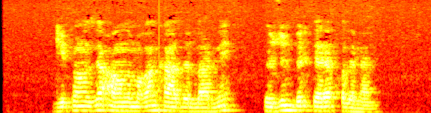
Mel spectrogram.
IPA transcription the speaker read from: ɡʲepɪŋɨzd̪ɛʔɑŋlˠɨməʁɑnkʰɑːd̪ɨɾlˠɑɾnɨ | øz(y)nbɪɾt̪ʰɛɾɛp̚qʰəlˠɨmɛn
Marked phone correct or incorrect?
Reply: correct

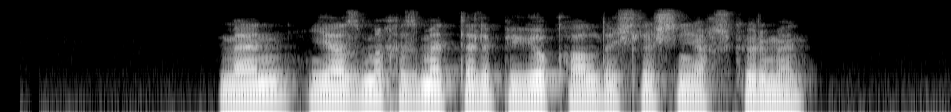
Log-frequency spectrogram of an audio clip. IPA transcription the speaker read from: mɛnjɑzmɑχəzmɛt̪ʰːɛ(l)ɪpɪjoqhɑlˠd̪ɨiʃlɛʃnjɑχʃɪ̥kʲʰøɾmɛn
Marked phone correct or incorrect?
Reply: correct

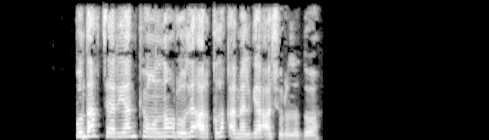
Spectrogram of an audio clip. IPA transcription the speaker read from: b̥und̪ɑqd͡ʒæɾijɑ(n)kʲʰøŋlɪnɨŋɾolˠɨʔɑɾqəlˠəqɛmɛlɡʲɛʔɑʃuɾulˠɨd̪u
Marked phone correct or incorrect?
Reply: correct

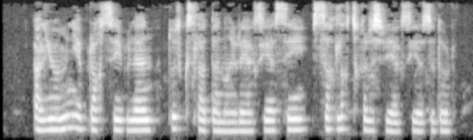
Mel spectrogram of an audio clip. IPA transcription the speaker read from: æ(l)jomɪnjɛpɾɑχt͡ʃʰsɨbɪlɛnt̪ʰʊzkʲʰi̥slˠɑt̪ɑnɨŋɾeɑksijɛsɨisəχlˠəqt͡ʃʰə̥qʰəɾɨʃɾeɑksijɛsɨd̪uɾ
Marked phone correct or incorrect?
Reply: correct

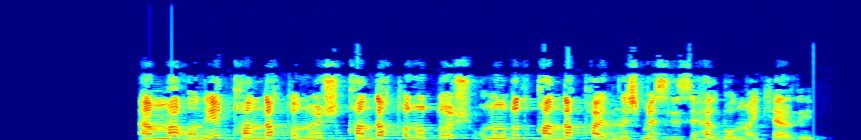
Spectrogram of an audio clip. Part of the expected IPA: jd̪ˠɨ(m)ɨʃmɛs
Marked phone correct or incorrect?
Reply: incorrect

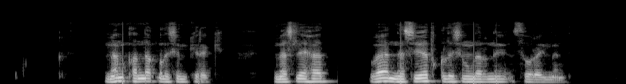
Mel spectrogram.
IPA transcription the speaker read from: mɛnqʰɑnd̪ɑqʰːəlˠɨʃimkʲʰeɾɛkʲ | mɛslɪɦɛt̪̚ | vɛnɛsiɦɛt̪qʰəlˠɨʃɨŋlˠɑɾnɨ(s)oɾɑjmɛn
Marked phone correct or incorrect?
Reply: correct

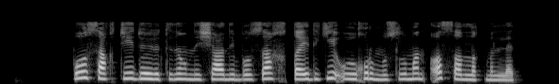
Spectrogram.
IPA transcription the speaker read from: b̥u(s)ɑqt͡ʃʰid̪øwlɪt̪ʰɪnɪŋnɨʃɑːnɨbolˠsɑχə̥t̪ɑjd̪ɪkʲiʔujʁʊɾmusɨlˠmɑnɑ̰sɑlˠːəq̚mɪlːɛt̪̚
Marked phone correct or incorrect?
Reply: correct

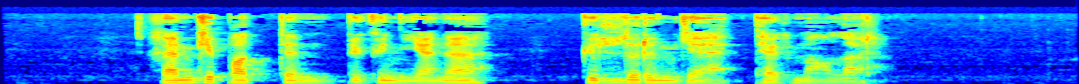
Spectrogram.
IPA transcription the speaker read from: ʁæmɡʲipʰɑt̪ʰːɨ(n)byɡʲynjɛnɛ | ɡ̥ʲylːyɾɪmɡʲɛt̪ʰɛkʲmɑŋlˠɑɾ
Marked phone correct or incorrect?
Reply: correct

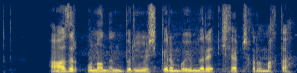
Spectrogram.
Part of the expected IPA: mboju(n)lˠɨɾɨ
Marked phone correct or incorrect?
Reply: incorrect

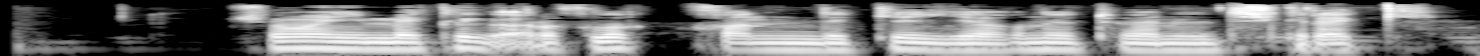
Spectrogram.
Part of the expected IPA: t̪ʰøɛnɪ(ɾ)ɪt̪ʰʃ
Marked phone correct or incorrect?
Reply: incorrect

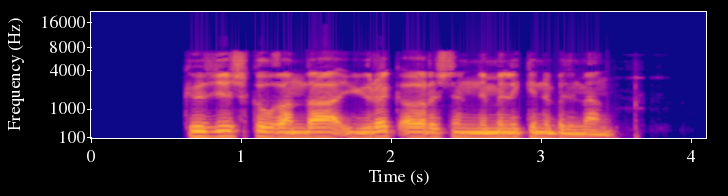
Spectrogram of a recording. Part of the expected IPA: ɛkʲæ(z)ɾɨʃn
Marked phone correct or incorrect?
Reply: incorrect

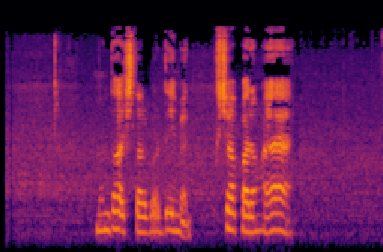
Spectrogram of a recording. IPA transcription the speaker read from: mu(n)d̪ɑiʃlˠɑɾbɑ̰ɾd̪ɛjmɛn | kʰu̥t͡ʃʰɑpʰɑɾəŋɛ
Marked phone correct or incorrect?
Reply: correct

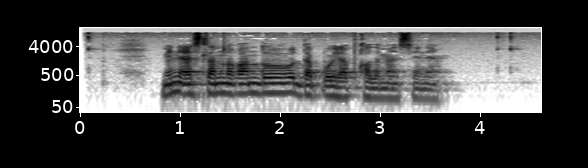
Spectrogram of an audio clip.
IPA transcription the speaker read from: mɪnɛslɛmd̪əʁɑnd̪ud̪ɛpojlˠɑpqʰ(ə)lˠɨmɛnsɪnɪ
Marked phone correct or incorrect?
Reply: incorrect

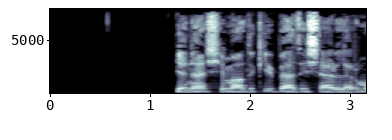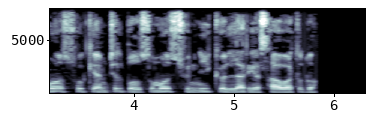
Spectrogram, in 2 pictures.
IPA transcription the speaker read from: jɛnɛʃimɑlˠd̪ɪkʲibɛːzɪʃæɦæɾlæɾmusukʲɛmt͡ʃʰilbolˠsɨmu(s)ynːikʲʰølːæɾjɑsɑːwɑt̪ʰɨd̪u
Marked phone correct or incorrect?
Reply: correct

